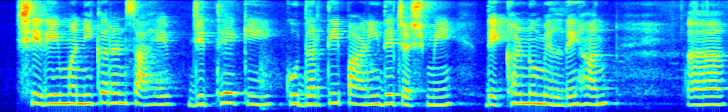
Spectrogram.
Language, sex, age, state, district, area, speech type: Punjabi, female, 18-30, Punjab, Rupnagar, urban, spontaneous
